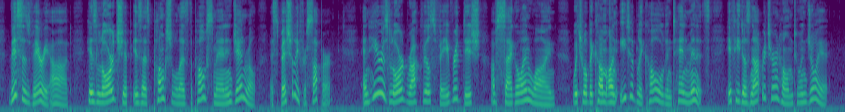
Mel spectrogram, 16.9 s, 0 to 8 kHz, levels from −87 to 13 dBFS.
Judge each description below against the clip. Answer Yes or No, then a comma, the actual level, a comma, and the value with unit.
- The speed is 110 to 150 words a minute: No, average, 160 wpm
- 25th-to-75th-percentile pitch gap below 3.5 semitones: No, average, 4.5 semitones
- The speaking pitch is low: No, high, 190 Hz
